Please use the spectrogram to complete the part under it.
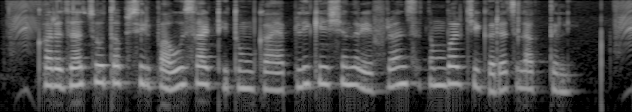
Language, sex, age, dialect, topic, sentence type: Marathi, female, 18-24, Southern Konkan, banking, statement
